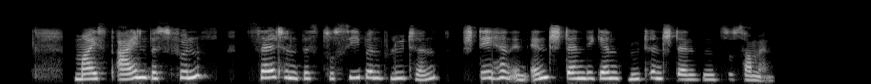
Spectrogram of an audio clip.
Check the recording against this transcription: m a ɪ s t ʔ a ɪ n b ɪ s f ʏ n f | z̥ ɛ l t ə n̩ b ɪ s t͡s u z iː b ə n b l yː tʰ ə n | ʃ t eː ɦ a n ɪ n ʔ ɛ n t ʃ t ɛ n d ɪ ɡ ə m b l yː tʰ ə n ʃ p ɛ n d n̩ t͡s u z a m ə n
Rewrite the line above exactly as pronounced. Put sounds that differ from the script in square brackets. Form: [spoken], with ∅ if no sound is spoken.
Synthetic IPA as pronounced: m a ɪ s t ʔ a ɪ n b ɪ s f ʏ n f | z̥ ɛ l t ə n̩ b ɪ s t͡s u z iː b ə n b l yː tʰ ə n | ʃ t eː ɦ [ə] n ɪ n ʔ ɛ n t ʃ t ɛ n d ɪ ɡ ə [n] b l yː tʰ ə n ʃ [t] ɛ n d n̩ t͡s u z a m ə n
